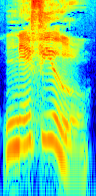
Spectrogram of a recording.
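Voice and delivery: high, stern rebuke. A narrator's reading. Uncle silencing his pleading nephew, stern. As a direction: cut him off sternly. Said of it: "returned the uncle sternly".

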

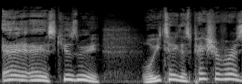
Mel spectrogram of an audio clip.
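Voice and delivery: re-enacted "excuse me" to a stranger; calling a stranger over.

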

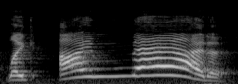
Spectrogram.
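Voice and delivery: drawn-out high, loud cry of mad. Real, not acted. Podcaster venting at her haters, a slow loud high cry. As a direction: let the anger ring out long and loud. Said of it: "I'm so mad".

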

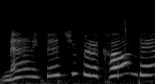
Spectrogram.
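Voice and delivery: high-pitched mock indignation; mock scolding. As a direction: put her in her place, playfully high. Retells her scolding reply.

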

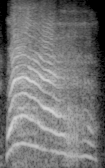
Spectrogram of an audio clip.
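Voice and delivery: high-pitched mock scream of fury; long, high retold shriek; imitated scream. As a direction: imitate a wife screaming as she finds out. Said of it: "walked out into the living room and went".

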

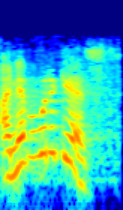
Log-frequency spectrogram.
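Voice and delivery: high-pitched, deadpan mock surprise; sarcastic surprise. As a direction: feign surprise, pitched well up. Mock surprise at obvious English accent.

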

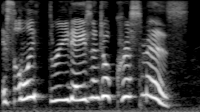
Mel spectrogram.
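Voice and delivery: high, loud, bubbling with news; excited announcement. Acted. Girl tells babysitter Christmas is near, excited. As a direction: burst out with thrilling news.

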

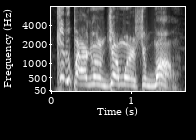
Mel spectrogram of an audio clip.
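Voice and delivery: loud, high-pitched character voice; spitting retort. A narrator's reading. Lifeguard snapping back at a kid about his hog, spat. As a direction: spit it out loud and high, defiantly. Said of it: "Lovekin spat".

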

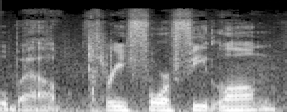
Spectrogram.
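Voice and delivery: ordinary talk

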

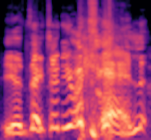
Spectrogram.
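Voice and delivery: high laughing guess. Real, not acted. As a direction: squeal it through laughter.

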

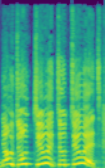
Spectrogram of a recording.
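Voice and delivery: high, loud panicked pleading; acted scream. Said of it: "Uni's screaming".

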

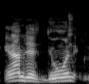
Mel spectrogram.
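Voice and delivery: ordinary delivery

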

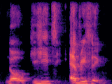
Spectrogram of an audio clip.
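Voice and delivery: slow, deliberate chef line, lightly voiced; dubbed chef voice. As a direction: imitate a dubbed movie chef, drawing it out. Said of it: "Voice is totally dubbed".

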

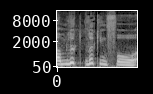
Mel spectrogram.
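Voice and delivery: resume the put-on British caller; hesitant mock-British phone voice; British accent. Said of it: "that was pretty British right there".

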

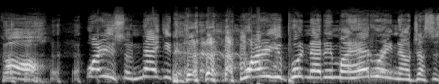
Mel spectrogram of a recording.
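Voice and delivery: high, laughing complaint; laughing protest. Retold or imitated. Kicker protesting to the snapper through laughter. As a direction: whine at him through a laugh. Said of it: "I was like".

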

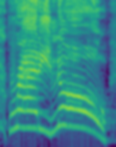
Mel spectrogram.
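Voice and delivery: very high, loud mock-anguished scream; panicked cry. Ben seeing Snorlax fall on his Rattata, panicked scream. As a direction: cry out for your pet in exaggerated panic. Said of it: "Ben immediately panics".

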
